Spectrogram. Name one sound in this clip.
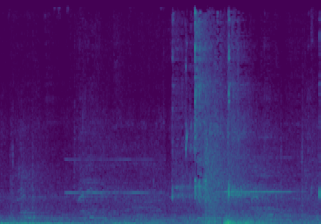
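An electronic scoring box beeps with a steady tone.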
